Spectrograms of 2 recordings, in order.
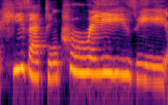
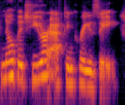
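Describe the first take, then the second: First: High, drawn-out mocking wail on "crazy"; mock accusation. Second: "you're" hit hard in a firm comeback; stress on "you're". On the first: Lizzie calling him out, retold as mock accusation. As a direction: stretch it out slowly in mock outrage. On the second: Acted. Host talking back to Lizzie, stress on "you're". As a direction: throw it back, leaning on "you're". Speaker retorts to Lizzie's accusation.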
